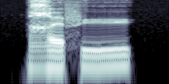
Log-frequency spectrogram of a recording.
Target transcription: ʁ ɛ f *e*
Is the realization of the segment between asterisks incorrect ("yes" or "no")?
yes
